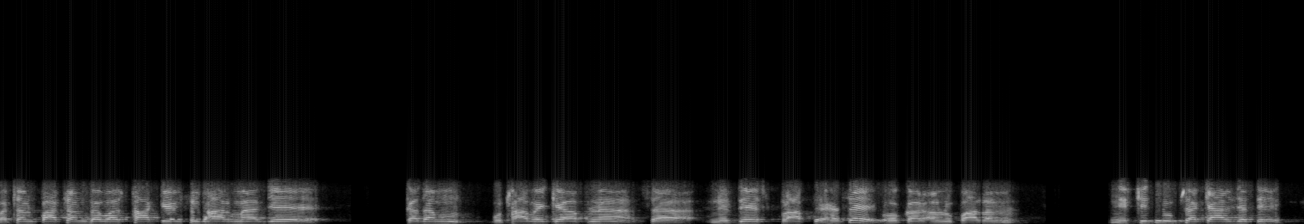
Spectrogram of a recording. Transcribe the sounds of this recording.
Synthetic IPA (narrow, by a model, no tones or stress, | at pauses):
pəʈʰənpaʈʰənbjəʋəst̪ʰakesud̪ʱaɾmed͡ʒe | kəd̪əm | uʈʰabɛkeəpnasə̃niɾd̪espɾap̚t̪ɦet̪ɛokəɾənupalən | ist͡ʃit̪ɾupsə̃kɛld͡ʒɛt̪e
